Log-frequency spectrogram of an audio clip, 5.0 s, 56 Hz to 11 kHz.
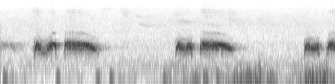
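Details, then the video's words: Spotted dove delivering its wild-style 'karam pa' cooing: a quick low note followed by a longer burry coo, repeated about every two seconds, with faint low thumps between phrases. "เสียงนกเขาใหญ่ คารมป่า 100"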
